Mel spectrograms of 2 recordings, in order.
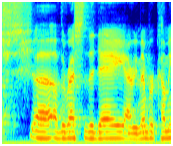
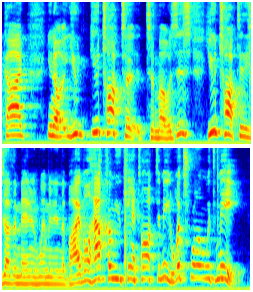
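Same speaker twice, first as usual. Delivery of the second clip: rising higher and faster, pleading; desperate plea; 6 semitones higher, 3 dB louder than usual. Retold or imitated. Running up the mountain, begging God to speak: rising desperate plea. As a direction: climb into an anguished cry to heaven.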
